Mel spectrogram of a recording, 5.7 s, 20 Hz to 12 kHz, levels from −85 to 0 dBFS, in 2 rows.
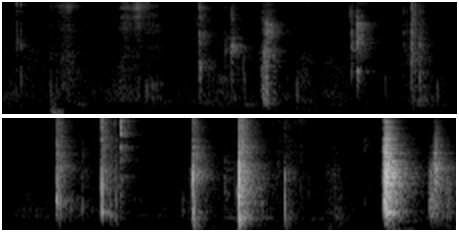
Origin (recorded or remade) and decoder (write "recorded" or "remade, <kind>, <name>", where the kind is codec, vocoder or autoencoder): recorded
